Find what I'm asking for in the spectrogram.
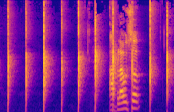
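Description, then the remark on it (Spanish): Steady, evenly spaced hand claps, about three per second, sharp and fairly loud, with a brief voiced shout or cheer breaking in partway through the clapping, applauding a video intro made from the opening of The Office. “Aplauso grande para el señor Oscar, que nos ha hecho esta presentación con la intro, con el opening de The Office”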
